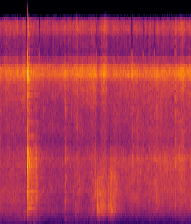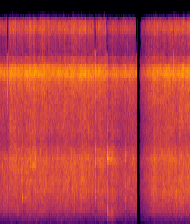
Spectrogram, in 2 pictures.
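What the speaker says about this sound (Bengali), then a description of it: "পেঁয়াজের সাথে সাথে আদা কুচি রসুন কুচি দুটোই ভেজে নেব।" Chopped onion, ginger and garlic fry in a pan, giving a close, steady sizzle with scraping stirs of a spatula and a few sharper knocks against the pan.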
